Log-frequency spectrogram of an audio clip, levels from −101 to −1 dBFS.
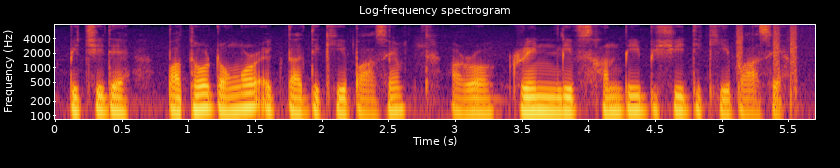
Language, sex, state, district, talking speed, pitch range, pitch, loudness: Nagamese, male, Nagaland, Kohima, 170 wpm, 115-130 Hz, 120 Hz, -19 LUFS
